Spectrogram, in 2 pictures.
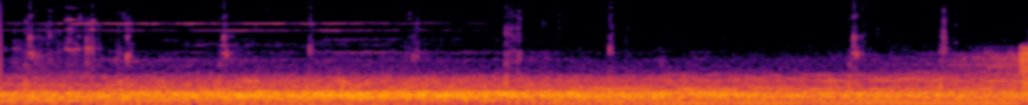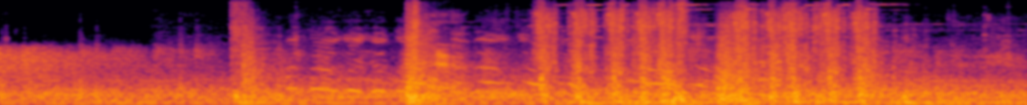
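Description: A rapid-fire plasma rifle shoots in the video game You Are Empty, a steady run of clattering bursts over constant low game rumble, growing busier and sharper toward the end; someone talks over it.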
